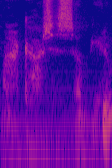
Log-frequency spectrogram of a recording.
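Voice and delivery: awed, reverent, barely voiced, very hushed whisper. Retelling finding hidden springs deep in a canyon: retelling a whisper. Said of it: "I just started whispering. I was like".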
